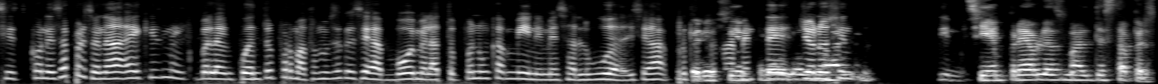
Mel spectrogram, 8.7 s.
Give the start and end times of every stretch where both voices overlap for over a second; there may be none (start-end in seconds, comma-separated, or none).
5.2-6.6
